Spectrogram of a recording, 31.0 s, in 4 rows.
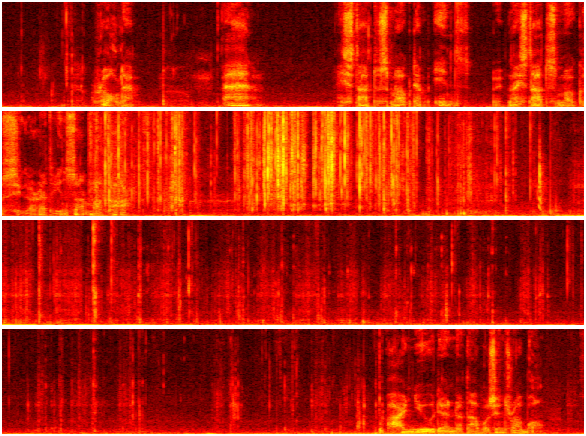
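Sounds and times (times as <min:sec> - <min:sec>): crunchy wafer chewing: 0:08.2 - 0:29.2.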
